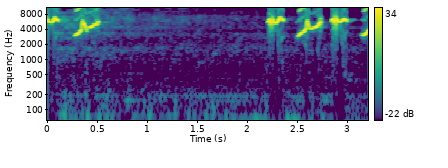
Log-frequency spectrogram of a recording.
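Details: Cinereous tit (gelatik batu) in full, vigorous song, used as a lure to provoke singing: sharp high whistled two-note phrases with rising and falling slurs, one burst at the start and a quicker run of four after a pause.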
